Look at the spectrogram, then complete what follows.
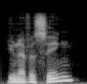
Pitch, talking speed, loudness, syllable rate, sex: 125 Hz, 205 wpm, -14 LUFS, 5.7 syllables/s, male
